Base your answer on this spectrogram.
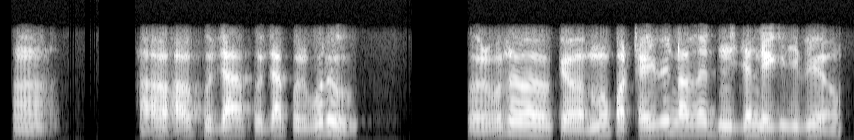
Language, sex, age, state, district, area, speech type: Odia, male, 60+, Odisha, Dhenkanal, rural, conversation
